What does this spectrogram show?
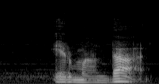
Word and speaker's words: hermandad: Hermandad. So the stress or the loudest sound is on the last syllable. We'll say hermandad and go up. Hermandad.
